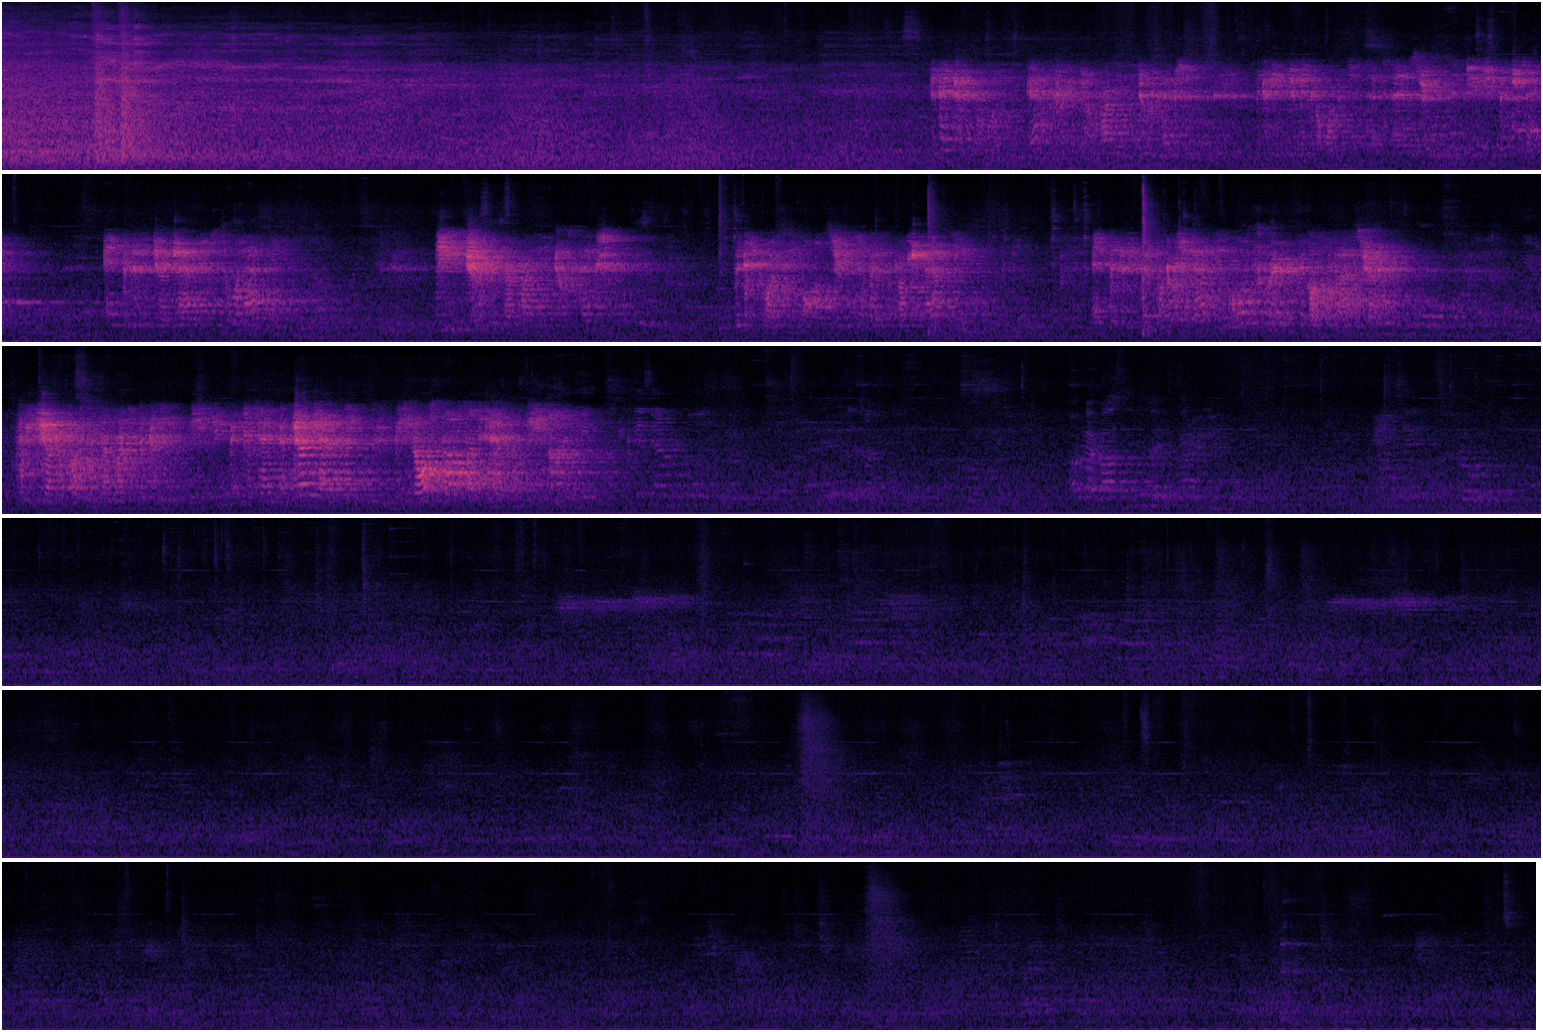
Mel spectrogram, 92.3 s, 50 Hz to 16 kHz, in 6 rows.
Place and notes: Willoughby St, Brooklyn, NY, USA - Jay Street–MetroTech Station at Night
Jay Street–MetroTech Station.
Late-night commuters, and train announcements.
United States, February 2022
